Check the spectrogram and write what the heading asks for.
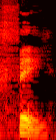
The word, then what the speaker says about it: Fe: think it was called Fee, but I heard it pronounced Fi and Fay, but I think it's Fee. Perhaps there's Foe and Fum.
